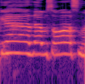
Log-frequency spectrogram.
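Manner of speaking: put-on cheering, at normal volume; making fun. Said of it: "kinda just making fun".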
